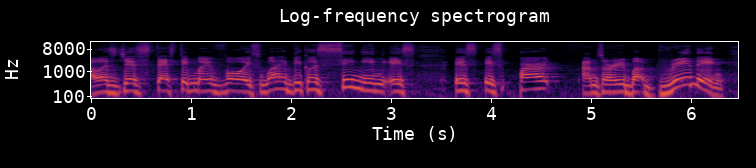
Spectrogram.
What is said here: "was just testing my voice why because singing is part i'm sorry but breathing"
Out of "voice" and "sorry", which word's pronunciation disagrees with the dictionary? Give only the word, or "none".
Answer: none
